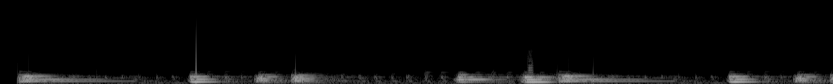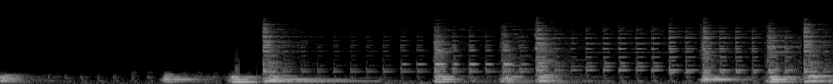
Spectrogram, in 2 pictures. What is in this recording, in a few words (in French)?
Test, trouver sa voix de rappeur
